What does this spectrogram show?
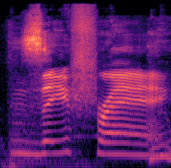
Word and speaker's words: Ze Frank: I always said his name wrong. I'm a fan. Zay Frank.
